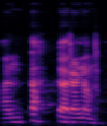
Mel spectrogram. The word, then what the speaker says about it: অন্তঃকরণম: তো গুরুঃ পরমম অন্তঃকরণম, কয়ের আগে একটা ক্ষয়ের মতো হয়ে গেল, সেটা অন্তঃকরণম, অন্তঃকরণম। এই জায়গাটা একটু দেখতে হবে, একটা ক্ষয়ের মতো একটি ভাব আসবে।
